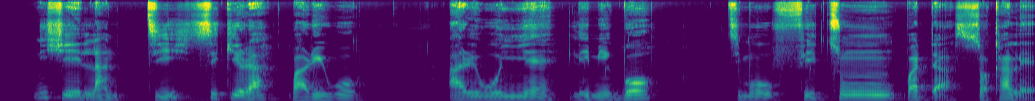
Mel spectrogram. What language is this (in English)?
Yoruba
